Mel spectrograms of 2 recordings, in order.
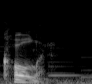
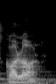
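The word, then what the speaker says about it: Colón: It's not colon, it's colon. It always should have been colon.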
